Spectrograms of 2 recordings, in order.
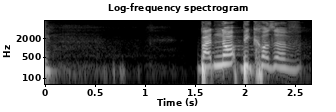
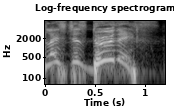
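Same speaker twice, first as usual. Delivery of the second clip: slow, punchy rallying call; rallying resolve; 4 semitones higher, 3 dB louder, slower than usual. Retold or imitated. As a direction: stretch it out to spur the group on. Retold rallying before the prayer.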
